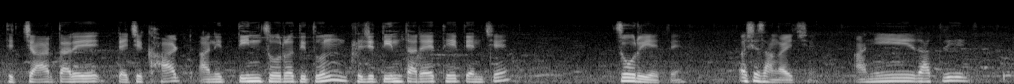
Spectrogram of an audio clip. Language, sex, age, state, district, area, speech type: Marathi, male, 18-30, Maharashtra, Wardha, urban, spontaneous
